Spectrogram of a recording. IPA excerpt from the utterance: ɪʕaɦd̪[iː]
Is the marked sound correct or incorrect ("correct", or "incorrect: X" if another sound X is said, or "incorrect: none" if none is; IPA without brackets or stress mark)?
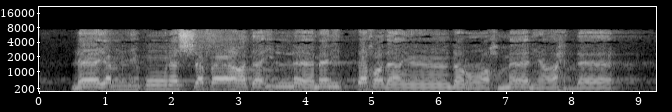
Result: incorrect: aː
